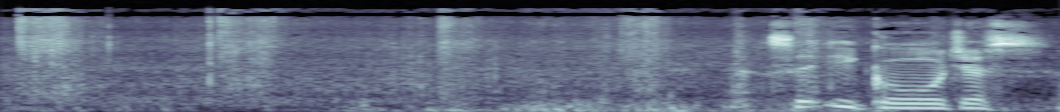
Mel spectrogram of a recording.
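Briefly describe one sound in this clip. Small waves wash gently onto a pebble shore.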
